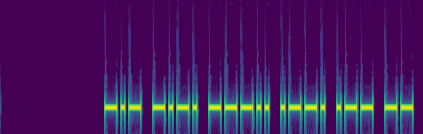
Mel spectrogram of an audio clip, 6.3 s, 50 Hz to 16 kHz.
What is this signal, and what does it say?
Morse code, heard as a keyed tone, about 19 wpm, 700 Hz. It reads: KC8PWM
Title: Speed Racing - USA 2x3 Call Signs 17wpm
